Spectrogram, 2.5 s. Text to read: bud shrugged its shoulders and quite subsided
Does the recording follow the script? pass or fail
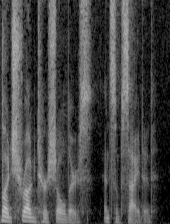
fail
